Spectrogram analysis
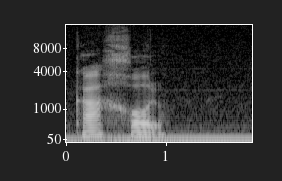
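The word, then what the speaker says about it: כחול: language kahol kahol kahol I know it might be a little bit difficult uh for some of you to pronounce the sound especially to the English speakers amongst you but you can do it with some practice Hi how are you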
